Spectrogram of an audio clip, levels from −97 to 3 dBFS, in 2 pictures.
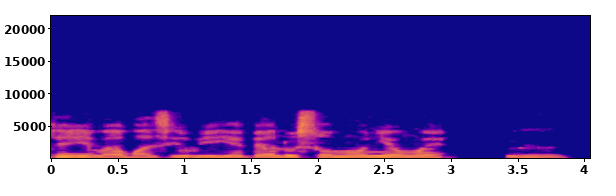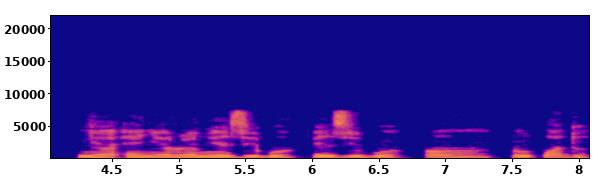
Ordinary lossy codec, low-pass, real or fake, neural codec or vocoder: none; 7.2 kHz; fake; codec, 16 kHz, 4 kbps, FreqCodec, larger model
